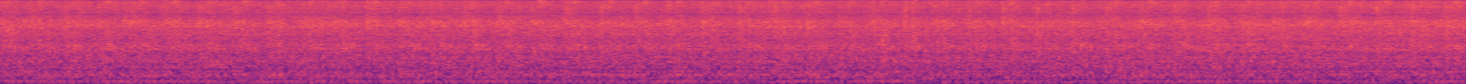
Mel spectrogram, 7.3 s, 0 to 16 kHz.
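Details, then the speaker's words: Rebuilt 440 big block V8 in a 1966 Chrysler New Yorker, first start just after install: even, steady idle with smooth rumble, no knocks or misses; normal idle. "she's running sweet it's amazing my first rebuild she sounds Lush nice"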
